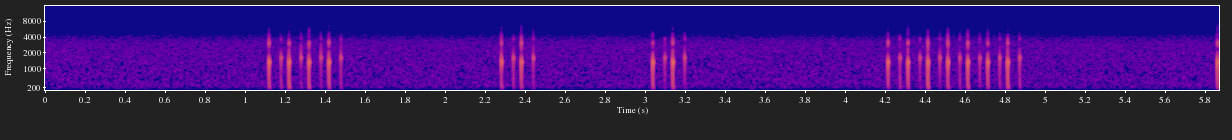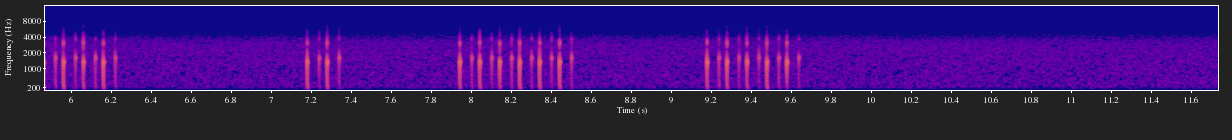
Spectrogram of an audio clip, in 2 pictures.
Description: Pulse dialling, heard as clicks on a phone line, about 10 pulses a second. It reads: 4 2 2 7 4 2 6 5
